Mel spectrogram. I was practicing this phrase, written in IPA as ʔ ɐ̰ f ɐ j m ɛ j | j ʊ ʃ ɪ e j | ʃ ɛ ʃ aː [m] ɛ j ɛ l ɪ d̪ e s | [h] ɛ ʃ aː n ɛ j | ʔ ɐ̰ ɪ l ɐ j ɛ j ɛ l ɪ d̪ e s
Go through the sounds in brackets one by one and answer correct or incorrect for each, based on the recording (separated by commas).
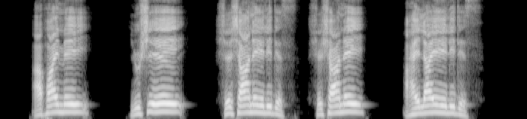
incorrect, incorrect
